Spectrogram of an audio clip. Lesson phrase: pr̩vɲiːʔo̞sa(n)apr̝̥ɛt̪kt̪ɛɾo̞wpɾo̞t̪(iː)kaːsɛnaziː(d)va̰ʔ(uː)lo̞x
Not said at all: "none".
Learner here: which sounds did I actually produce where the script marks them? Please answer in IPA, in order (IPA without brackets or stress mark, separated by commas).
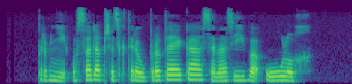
d, ɛː, none, uː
